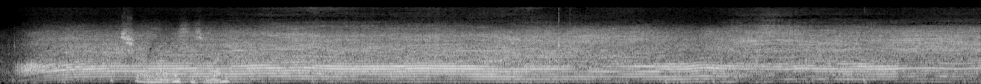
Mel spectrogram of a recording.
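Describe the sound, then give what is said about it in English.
A chainsaw-like power tool used by roofers drones steadily, its loud engine holding a high, buzzing pitch with slight revving wobbles throughout, with no talk over it. “Some roofers, of course, and then that sounds like a chainsaw”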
